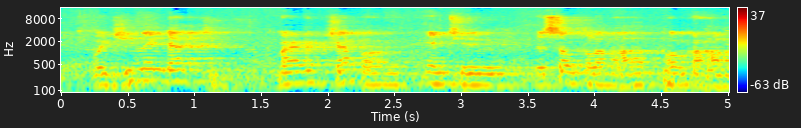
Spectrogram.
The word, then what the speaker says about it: Capoun: was growing up, the Capoun name was really pronounced Chapon. And when we grew up in Dwight, Nebraska, my dad grew up in a small town of Loma. That was the Czech way to pronounce our name. But as we moved from Dwight to Schuyler, my dad kind of just conformed to saying Capoun.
